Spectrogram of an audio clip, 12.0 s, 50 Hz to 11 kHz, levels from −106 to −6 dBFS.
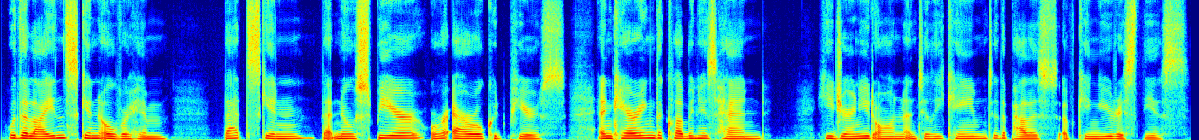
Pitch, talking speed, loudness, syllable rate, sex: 185 Hz, 160 wpm, -20 LUFS, 4.2 syllables/s, female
